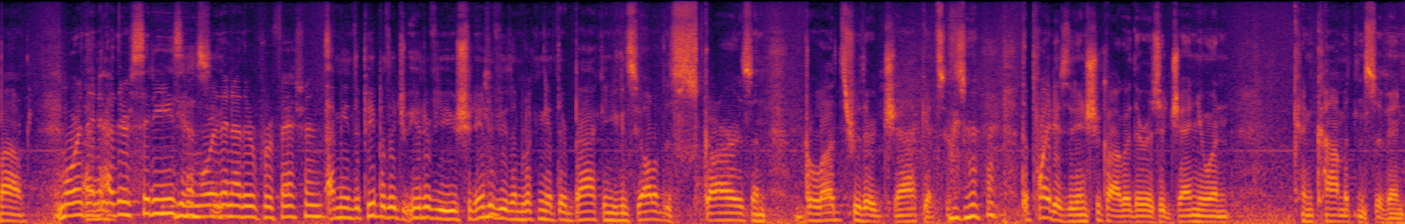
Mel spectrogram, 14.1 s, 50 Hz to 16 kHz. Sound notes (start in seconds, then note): 9.5 laugh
